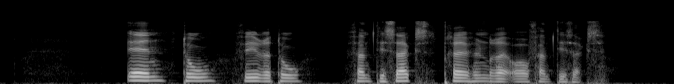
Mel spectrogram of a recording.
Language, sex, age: Norwegian, male, 46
